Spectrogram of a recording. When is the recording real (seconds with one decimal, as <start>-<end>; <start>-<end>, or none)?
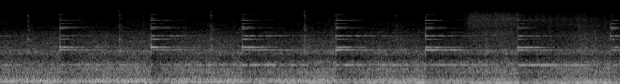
0.0-6.2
